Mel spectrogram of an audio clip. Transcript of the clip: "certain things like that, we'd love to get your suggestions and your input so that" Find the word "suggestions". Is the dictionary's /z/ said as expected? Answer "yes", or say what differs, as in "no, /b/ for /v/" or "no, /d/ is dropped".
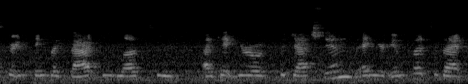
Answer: yes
